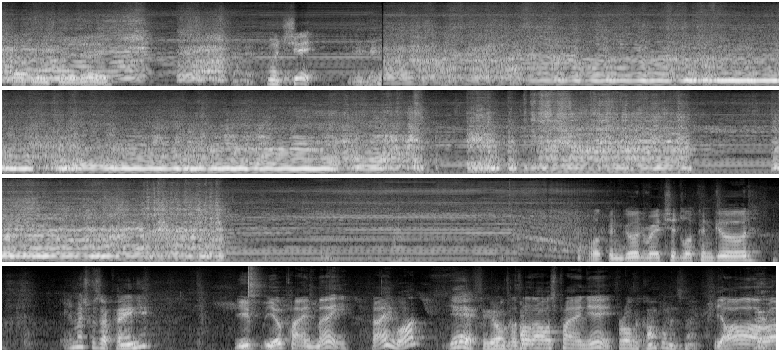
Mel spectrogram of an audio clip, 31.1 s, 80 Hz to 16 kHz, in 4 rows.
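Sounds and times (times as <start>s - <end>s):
handheld power tool motor buzzing: 0.0s - 21.6s.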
